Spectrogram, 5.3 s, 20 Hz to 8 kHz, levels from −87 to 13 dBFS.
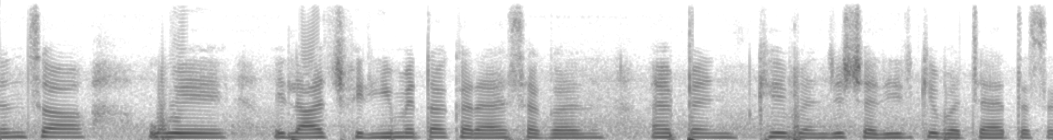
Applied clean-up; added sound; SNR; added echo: none; none; none; none.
